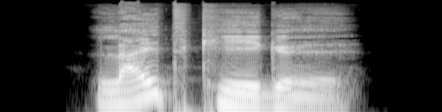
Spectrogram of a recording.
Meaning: traffic cone
- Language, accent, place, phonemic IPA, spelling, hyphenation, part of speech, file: German, Germany, Berlin, /ˈlaɪ̯tˌkeːɡəl/, Leitkegel, Leit‧ke‧gel, noun, De-Leitkegel.ogg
